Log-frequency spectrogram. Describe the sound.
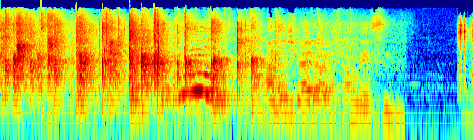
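Loud clapping from a group rings out for about two seconds, then fades as a voice starts talking over the last scattered claps.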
